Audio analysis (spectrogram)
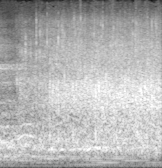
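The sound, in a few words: church congregation clapping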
